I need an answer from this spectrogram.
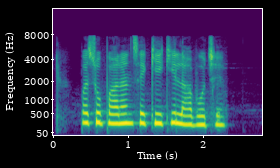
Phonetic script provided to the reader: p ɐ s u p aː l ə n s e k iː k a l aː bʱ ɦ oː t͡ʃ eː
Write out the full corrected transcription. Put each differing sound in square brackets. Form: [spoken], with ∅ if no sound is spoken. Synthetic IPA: p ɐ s u p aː l ə n s e k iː k [i] l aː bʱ ɦ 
